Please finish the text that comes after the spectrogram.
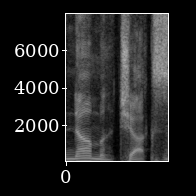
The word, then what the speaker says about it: nunchucks: And he pronounces it nunchucks.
